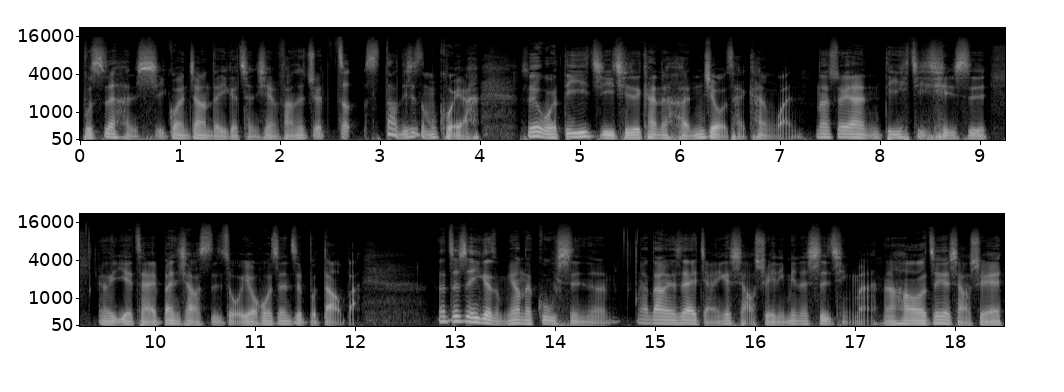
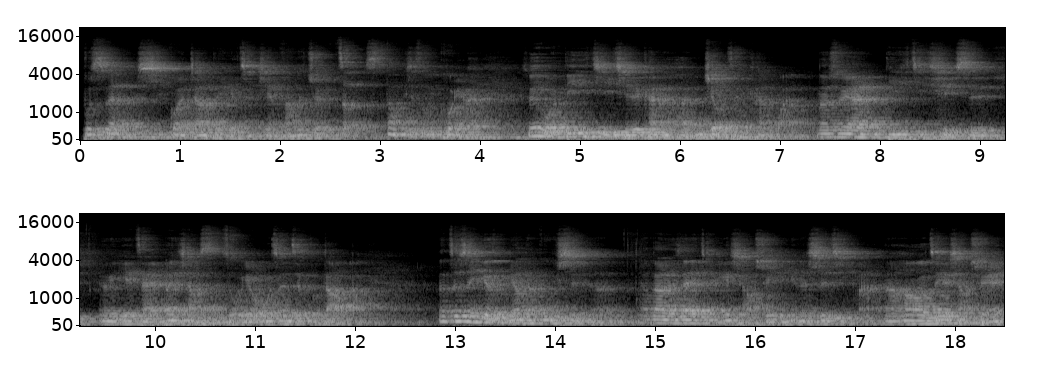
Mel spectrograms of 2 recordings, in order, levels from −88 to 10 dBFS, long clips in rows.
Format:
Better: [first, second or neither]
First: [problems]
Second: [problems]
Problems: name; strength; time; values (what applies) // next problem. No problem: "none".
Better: first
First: none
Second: off-mic speech; far // room echo; strong; dies away in 1.6 s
